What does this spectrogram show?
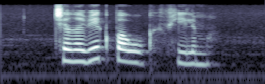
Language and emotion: Russian, neutral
